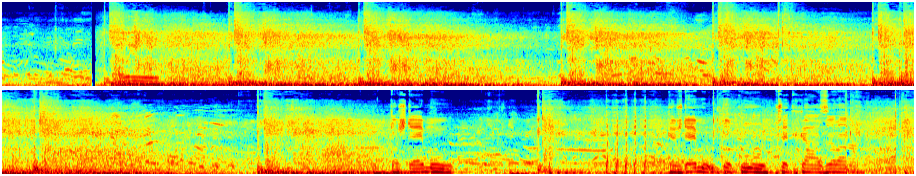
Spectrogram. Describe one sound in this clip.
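Loud explosions boom one after another, echoing outdoors.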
